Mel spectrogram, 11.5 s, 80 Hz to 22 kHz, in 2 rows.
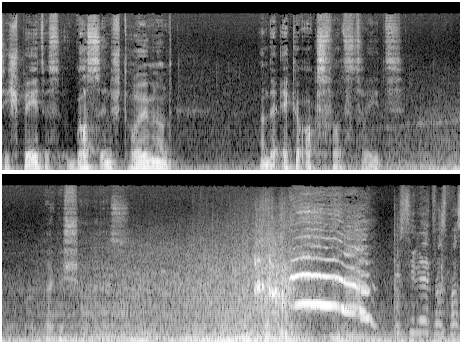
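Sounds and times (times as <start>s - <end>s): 
speech: 0.0s - 2.3s, 3.2s - 5.1s, 6.3s - 7.8s, 10.8s - 11.4s
car rumbling: 2.1s - 11.4s
car braking hard with skidding tyres screeching: 2.5s - 11.4s.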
